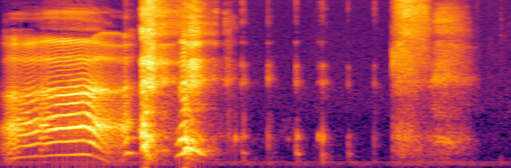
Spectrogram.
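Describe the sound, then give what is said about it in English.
A long, loud, resonant burp whose pitch drops as it ends, followed by a couple of short, rough throaty bursts and a breathy huff. No one speaks. “I also have burps.”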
